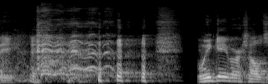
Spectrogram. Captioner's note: laugh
